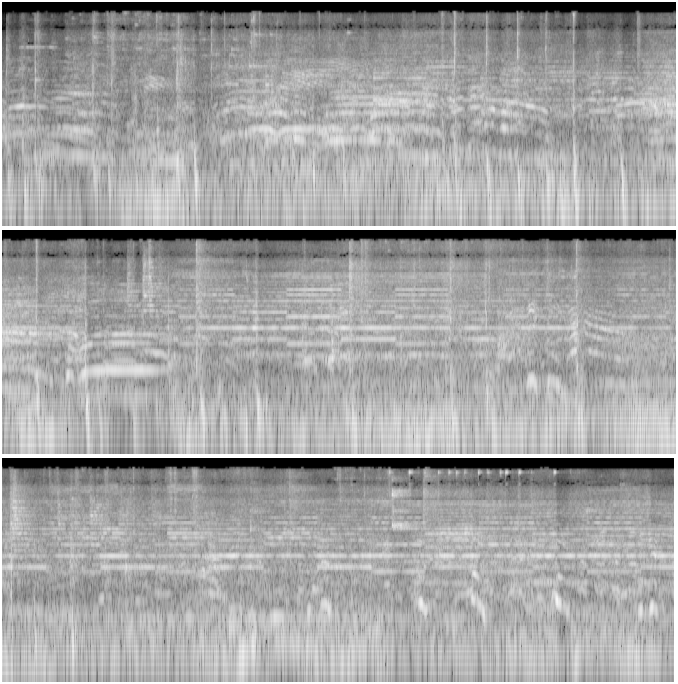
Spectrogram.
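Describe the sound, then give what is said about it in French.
A loud, chaotic street crowd clashes with police at a demonstration against police violence and racism in the police: overlapping shouts and yells, running footsteps, horse hooves clattering and a siren wailing through the commotion, dense throughout. “plus précisément de ces policiers qui ont été pris à partie dans une manifestation qui était organisée pour lutter contre les violences policières et le racisme dans la police.”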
